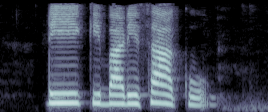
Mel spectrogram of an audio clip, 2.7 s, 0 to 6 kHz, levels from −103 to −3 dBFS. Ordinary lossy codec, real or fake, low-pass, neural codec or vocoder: MP3, 32 kbps; real; 5.4 kHz; none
